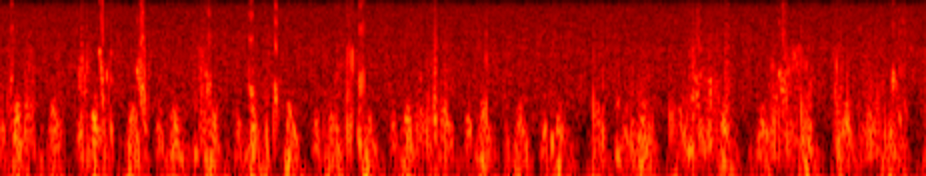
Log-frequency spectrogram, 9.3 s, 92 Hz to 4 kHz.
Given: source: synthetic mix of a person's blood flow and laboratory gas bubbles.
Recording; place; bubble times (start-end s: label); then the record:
Doppler ultrasound of blood flow; precordium
0.06-0.15 s: bubbles
0.23-0.39 s: bubbles
0.77-0.92 s: bubbles
0.96-1.16 s: bubbles
1.34-1.51 s: bubbles
1.76-1.81 s: bubbles
1.93-2.18 s: bubbles
2.46-2.58 s: bubbles
2.63-2.83 s: bubbles
3.33-3.67 s: bubbles
4.12-4.52 s: bubbles
4.82-4.90 s: bubbles
5.04-5.11 s: bubbles
5.49-5.60 s: bubbles
5.93-6.08 s: bubbles
6.13-6.56 s: bubbles
6.67-6.79 s: bubbles
6.83-7.35 s: bubbles
7.66-8.16 s: bubbles
8.31-9.08 s: bubbles
9.24-9.27 s: bubbles
From the record:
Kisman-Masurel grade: 242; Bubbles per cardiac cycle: several, 3 to 8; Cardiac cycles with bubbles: 100%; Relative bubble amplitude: moderate (0.250 to 0.450); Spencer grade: 3 (all of the cardiac periods contain showers or single bubble signals, but not dominating or overriding the cardiac motion signals); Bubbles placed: anywhere in the cardiac cycle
